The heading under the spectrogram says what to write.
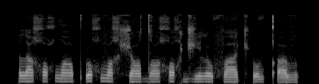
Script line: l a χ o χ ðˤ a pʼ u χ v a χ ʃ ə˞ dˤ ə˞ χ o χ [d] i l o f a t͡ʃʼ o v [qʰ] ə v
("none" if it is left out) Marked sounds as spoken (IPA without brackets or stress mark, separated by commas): d͡ʒ, qʼ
